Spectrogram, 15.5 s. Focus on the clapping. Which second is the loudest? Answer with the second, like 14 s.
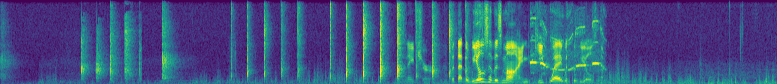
8 s.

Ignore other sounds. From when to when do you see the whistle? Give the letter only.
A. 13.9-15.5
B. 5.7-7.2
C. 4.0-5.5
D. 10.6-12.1
D.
